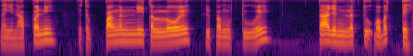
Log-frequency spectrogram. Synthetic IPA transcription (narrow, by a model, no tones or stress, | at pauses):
naŋinapːani | lit̪əpːaŋanːit̪alːoe | ripaŋut̪ːue | t̪ad͡ʒanːilət̪ːumabət̪ːe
